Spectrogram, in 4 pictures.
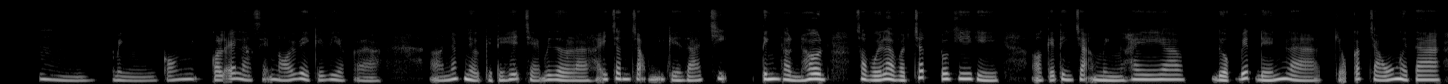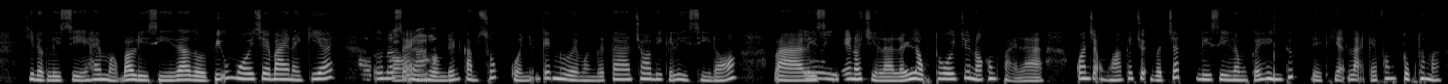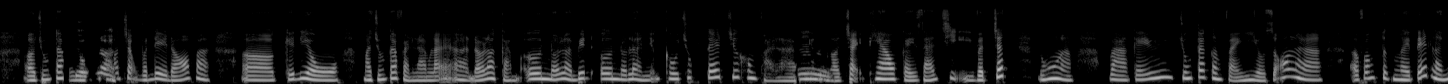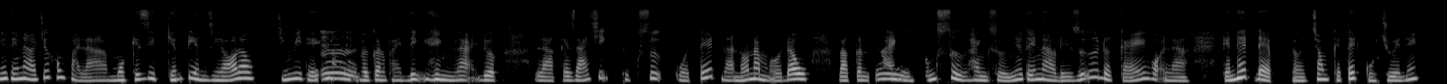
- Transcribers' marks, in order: tapping; other background noise
- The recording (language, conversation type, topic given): Vietnamese, podcast, Bạn có thể kể về một kỷ niệm Tết gia đình đáng nhớ của bạn không?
